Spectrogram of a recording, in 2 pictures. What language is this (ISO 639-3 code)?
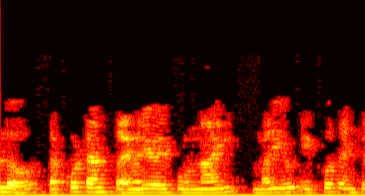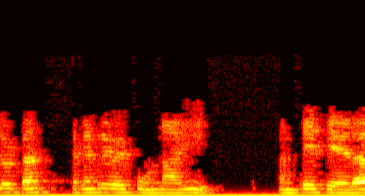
tel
